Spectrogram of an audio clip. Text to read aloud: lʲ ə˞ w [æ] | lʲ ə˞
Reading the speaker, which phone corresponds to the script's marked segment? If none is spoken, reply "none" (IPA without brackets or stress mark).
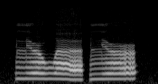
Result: œ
